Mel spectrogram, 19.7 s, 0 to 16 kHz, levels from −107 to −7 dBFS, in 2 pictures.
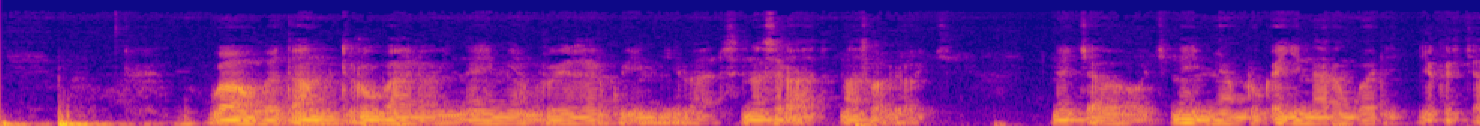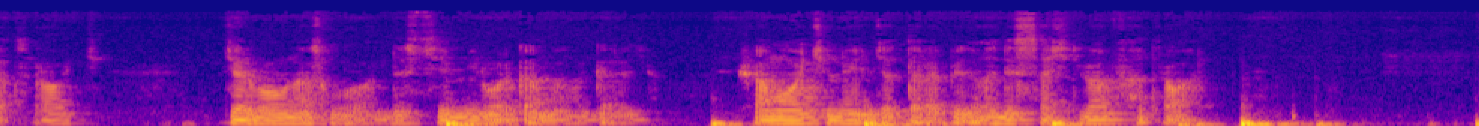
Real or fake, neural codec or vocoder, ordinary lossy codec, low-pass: real; none; MP3, 48 kbps; 14.4 kHz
